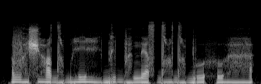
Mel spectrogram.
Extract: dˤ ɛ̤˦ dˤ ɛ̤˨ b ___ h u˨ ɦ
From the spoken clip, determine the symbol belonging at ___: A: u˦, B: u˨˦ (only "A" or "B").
B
